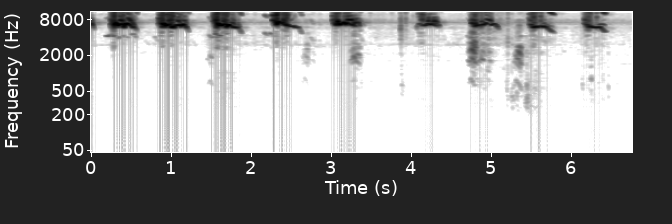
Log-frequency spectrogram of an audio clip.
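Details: Great myna chicks crying at the nest for food while the parent does not bring any; harsh, raspy high calls repeated about once every 0.7 seconds in a steady series, with a faint lower note near the end.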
